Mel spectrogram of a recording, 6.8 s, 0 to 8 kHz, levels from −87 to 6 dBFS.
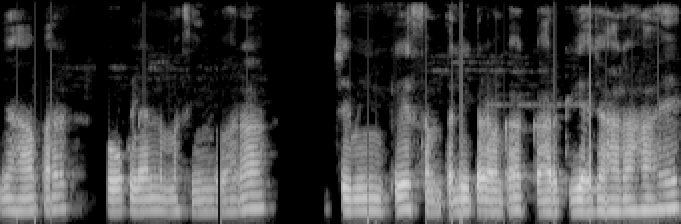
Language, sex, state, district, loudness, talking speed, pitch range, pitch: Hindi, male, Uttar Pradesh, Hamirpur, -19 LUFS, 115 wpm, 115-130 Hz, 120 Hz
